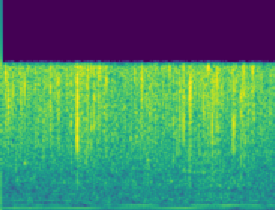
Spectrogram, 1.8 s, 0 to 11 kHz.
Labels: {"label": "biophony, midshipman", "recorder": "SoundTrap 500"}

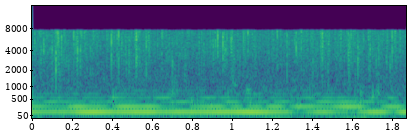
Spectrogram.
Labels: {"label": "biophony, midshipman", "recorder": "SoundTrap 500"}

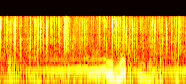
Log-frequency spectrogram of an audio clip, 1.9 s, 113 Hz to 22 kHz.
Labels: {"label": "biophony, cascading saw", "recorder": "SoundTrap 600 or HydroMoth"}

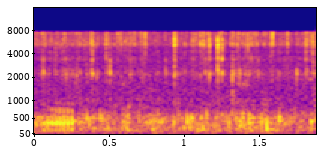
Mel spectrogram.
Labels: {"label": "biophony", "recorder": "HydroMoth"}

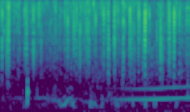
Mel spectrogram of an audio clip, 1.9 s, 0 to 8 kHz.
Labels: {"label": "biophony, cascading saw", "recorder": "SoundTrap 600 or HydroMoth"}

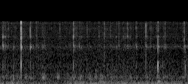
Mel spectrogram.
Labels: {"label": "ambient", "recorder": "HydroMoth"}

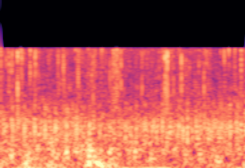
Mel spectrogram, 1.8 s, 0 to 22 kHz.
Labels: {"label": "biophony, rattle", "recorder": "SoundTrap 500"}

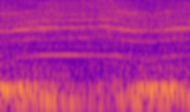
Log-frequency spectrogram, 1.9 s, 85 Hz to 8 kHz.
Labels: {"label": "anthrophony, boat engine", "recorder": "SoundTrap 500"}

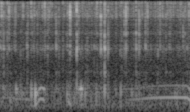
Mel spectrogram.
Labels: {"label": "biophony, cascading saw", "recorder": "HydroMoth"}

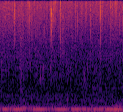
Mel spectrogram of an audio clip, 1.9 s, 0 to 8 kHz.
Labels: {"label": "anthrophony, boat engine", "recorder": "SoundTrap 500"}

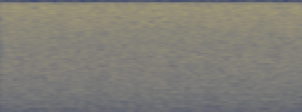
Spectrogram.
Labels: {"label": "ambient", "recorder": "HydroMoth"}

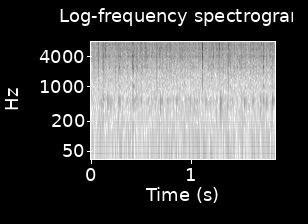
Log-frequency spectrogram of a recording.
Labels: {"label": "ambient", "recorder": "HydroMoth"}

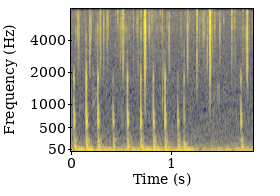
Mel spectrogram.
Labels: {"label": "biophony, knock", "recorder": "SoundTrap 300"}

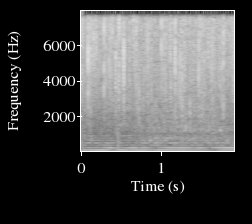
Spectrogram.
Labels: {"label": "biophony, midshipman", "recorder": "SoundTrap 500"}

